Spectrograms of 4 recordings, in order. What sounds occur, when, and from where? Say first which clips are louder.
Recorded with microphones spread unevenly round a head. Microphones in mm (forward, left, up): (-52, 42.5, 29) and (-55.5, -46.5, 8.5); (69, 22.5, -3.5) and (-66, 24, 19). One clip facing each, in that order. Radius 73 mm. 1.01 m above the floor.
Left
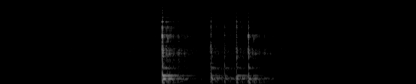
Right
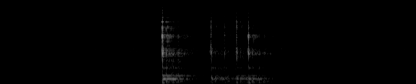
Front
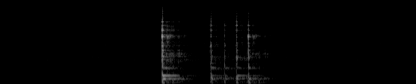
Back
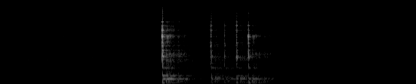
1.6 s dishes clattering: left 5 dB, front 7 dB; 50° left, 2.5 m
